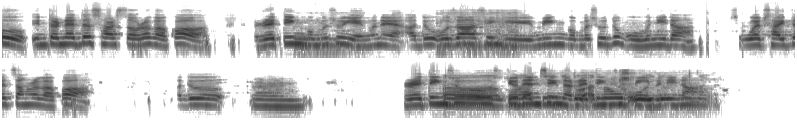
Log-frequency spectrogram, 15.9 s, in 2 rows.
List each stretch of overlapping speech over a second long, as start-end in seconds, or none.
12.9-14.8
